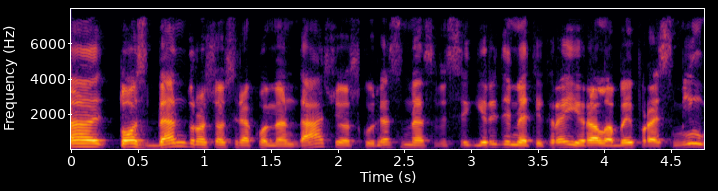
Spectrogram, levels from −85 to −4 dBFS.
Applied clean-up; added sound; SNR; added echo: none; none; none; none.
